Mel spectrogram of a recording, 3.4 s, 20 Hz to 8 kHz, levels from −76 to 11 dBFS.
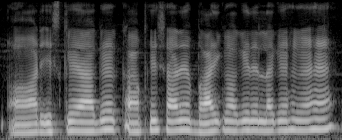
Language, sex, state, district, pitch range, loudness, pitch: Hindi, male, Bihar, Patna, 140-165 Hz, -13 LUFS, 155 Hz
